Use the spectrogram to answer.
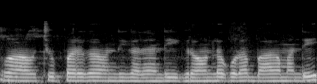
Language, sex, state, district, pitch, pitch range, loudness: Telugu, female, Telangana, Nalgonda, 165 Hz, 165-175 Hz, -18 LUFS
